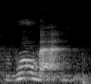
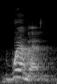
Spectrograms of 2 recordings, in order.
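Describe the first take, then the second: First: The first vowel is rounded, like in wood. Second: The first vowel is short, like in in. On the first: The speaker calls it wrong. "What I hear people say is woman. This is wrong" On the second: The speaker calls it right. "The word should be pronounced women"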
